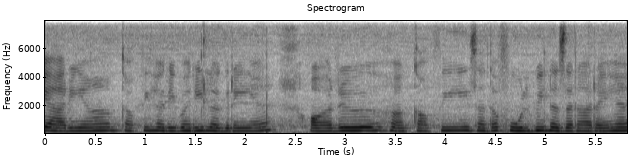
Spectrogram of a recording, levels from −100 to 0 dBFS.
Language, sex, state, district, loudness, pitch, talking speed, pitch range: Hindi, female, Chhattisgarh, Raipur, -15 LUFS, 230 Hz, 165 wpm, 220-240 Hz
